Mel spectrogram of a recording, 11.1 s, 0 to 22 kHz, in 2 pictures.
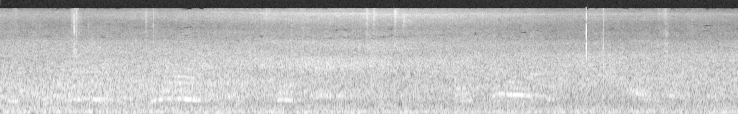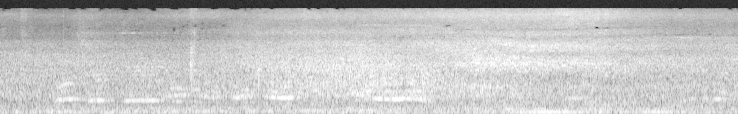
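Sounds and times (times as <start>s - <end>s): road traffic noise: 0.0s - 11.0s
vehicle passing by: 7.1s - 11.0s.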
